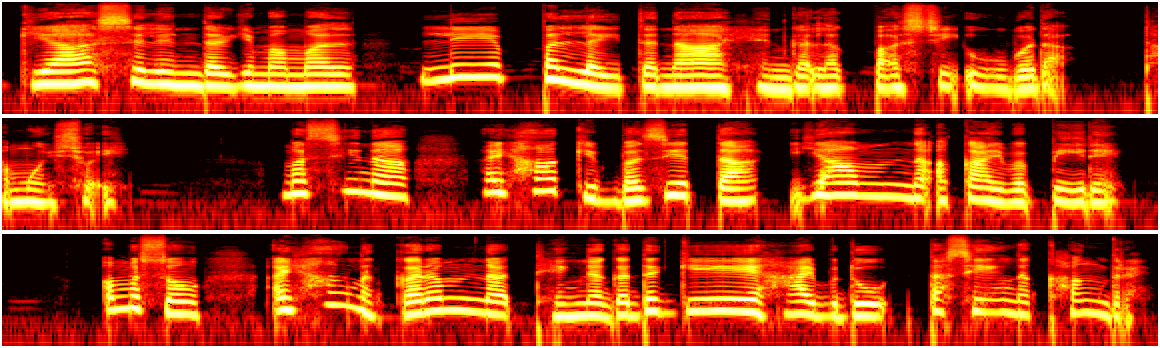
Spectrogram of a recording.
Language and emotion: Manipuri, sad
